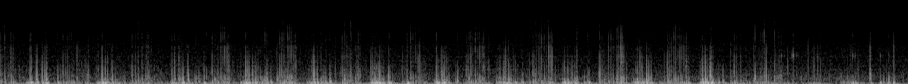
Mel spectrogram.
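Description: Fingers scratch and squeeze the body of a hollow yellow rubber chicken toy held in front of the microphone. The result is a steady stream of irregular, dense rubbing and scratching sounds with a deep, muffled low rumble and little bright content.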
